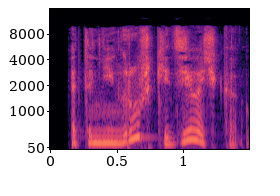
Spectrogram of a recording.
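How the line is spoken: Menacing whisper. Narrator (Russian): угрожающе прошептала Кейла

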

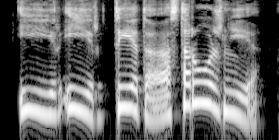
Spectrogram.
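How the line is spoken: Young man pleading. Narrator (Russian): взмолился парень

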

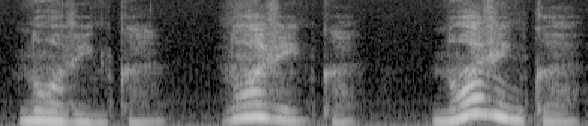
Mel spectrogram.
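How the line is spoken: Rustling suppressed girls' whispers. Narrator (Russian): Точно деревья в лесу зашелестели умышленно подавленным шепотом голоса моих будущих одноклассниц

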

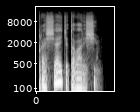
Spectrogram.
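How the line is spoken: Gloomy. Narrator (Russian): Иван проговорил мрачно

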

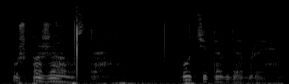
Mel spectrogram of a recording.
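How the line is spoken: Whisper. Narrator (Russian): прошептала Марта

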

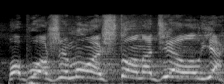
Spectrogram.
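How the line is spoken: Shout. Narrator (Russian): кричал Миша

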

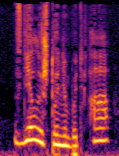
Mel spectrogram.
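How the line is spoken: Trembling little voice. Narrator (Russian): попросила Андромеда дрожащим голоском

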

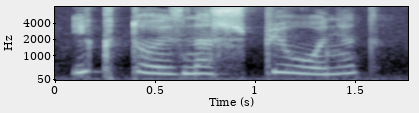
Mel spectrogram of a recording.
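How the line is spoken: Shout. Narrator (Russian): закричал он

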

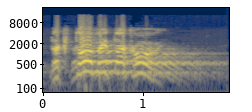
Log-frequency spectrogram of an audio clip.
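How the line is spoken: Furious yell. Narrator (Russian): Совершенно свирепев, Никанор Иванович завопил

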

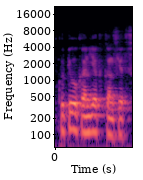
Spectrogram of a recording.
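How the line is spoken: Plain. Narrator (Russian): сказал я

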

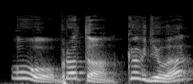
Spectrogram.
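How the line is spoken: Exclaimed, king. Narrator (Russian): воскликнул царь

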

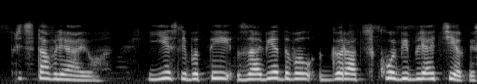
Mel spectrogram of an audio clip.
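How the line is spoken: Plain. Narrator (Russian): сказала она

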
